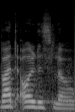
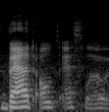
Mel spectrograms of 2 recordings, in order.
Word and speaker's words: Bad Oldesloe: It's called Bad Oldesloe, which I think outside of Bad Oldesloe nobody knows. It's Bad Oldesloe if you pronounce it English, which is even weirder.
